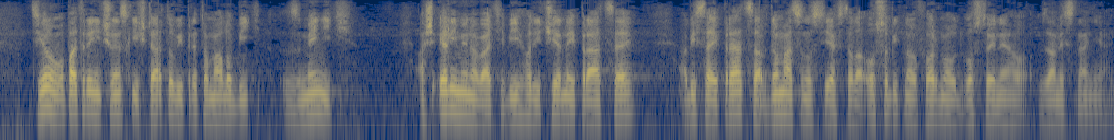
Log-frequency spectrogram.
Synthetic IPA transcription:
t͡sɪɛʎɔmɔpat̪ɾɛɲiːt͡ʃlɛnskiːxʃt̪aːt̪ɔʊbipɾɛt̪ɔmalɔbic | zmɛɲic | aʒɛliminɔʋaɟʋiːɦɔd̪it͡ʃɪɛɾnɛjpɾaːt͡sɛ | ʔabisaːjpɾaːt͡savd̪ɔmaːt͡snɔscɪaxst̪ala̰ʔɔsɔbit̪nɔʊfɔɾmɔʊd̪ʊɔst̪ɔjnɛːɦɔ̰zamɛst̪na̰ɲɪa̰

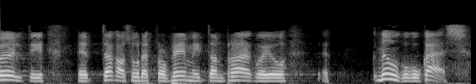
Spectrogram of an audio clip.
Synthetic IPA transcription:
ø̞ːld̪̥ie̞t̪ːˑvæɡ̥ɑsuːɾet̪̚pro̞b̥le̞ːmid̪̥o̞nprɑeɡ̥uju | nɤwko̞ɡ̥ukæːs

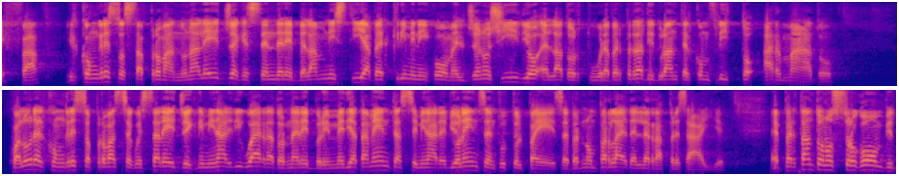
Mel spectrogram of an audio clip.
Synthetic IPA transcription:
fːa | ilkoŋɡɾɛsːost̪aːpːɾovand̪ounaled͡ʒːekest̪end̪eɾebːelamnist̪iːaperkɾiːminikoːmeild͡ʒenot͡ʃiːd̪joʔelat̪ort̪uːɾaperpɾet̪aːt̪id̪uɾant̪eilkoɱflit̪ːoarma̰ːt̪o | kwaloːɾailkoŋɡɾɛsːoapːɾovasːekwest̪aled͡ʒːeikɾiminaːlid̪iɡwɛrːat̪orneɾebːeɾoimːed̪jat̪ament̪easːeminaːɾevjolɛnt̪saint̪ut̪ːoilpaeːzepernomparlaːɾed̪elːerapːɾeza̰ʎːe | epːert̪ant̪onɔst̪ɾokɔmpit̪

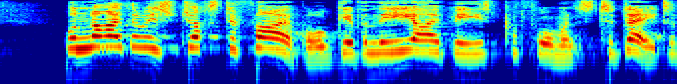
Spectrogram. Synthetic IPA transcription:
wɛlˠnaɪðə˞ɪzd͡ʒʌstɨfaɪəbəlˠɡɪvə̃nðiiaɪbiz̥pʰəfɔɹmə̃nstʰɨdeɪtə̃

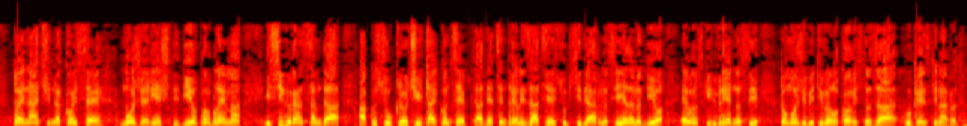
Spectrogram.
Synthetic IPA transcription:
t̪o̞ːje̞naːt͡ʃinːako̞jise̞mo̞ʒe̞ɾjeːʃi̥t̪id̪io̞pɾo̞ble̞ːma | isiɡuɾansamd̪a | a̰ko̞seukʎʲuːt͡ʃiit̪aːjko̞nt̪se̞pt̪ad̪e̞t̪se̞nt̪ɾalizaːt̪sijaisupsid̪iaːɾnost̪jeje̞d̪ano̞d̪̚ːio̞ | e̞ʋɾo̞pskixʋɾʲje̞ːd̪no̞st̪i | t̪o̞ːmo̞ʒebit̪iʋr̩lˠo̞ko̞ɾist̪no̞zaukɾajinskina̰ːɾo̰d̪

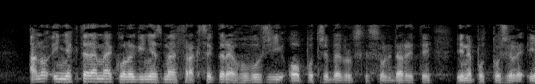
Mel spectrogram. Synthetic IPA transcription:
ʔano̞ʔɪɲɛkt̪ɛɾɛːmɛːko̞lɛɡɪɲɛzmɛːfɾakt͡sɛkt̪ɛɾɛːɦo̞vo̞riːʔo̞pot̪r̥ɛbjɛɛvɾopskɛːso̞lɪdaɾɪt̪ɪjɪnɛpo̞t̪̚po̞r̝ɪlɪ

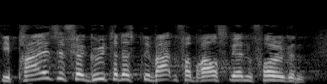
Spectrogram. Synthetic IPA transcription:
d̥iːpʁ̥aɪzəfyːɐɡyːtɐdɛspʁ̥ivaːtn̩fɛɐbʁaʊxsv̥eːɐdn̩fɔlɡən

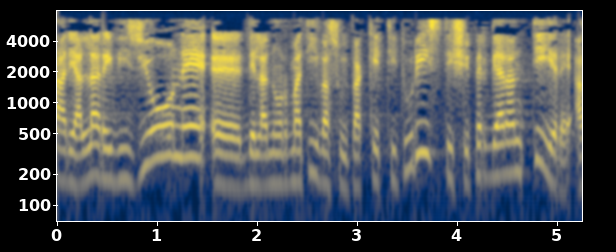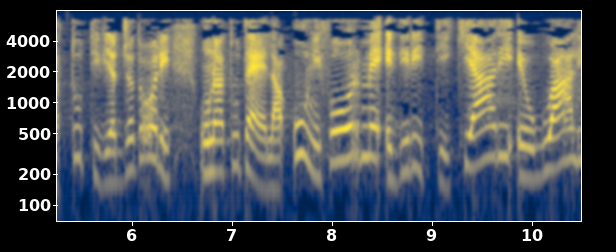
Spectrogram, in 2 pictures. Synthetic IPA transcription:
aːɾealːaɾevizjoːned̪elːanormat̪iːvasuipakːet̪ːit̪uɾist̪it͡ʃiperɡaɾant̪iːɾḛʔa̰t̪ːut̪ːiːvjad͡ʒːat̪oːɾiunat̪ut̪ɛːla̰uniformeʔed̪ːiɾit̪ːikjaːɾiʔeuɡwaːli

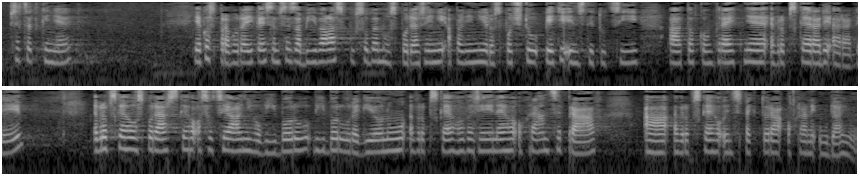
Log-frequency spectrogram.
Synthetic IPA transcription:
pr̥ɛt̪sɛt̪kɪɲɛ | jako̞spɾavo̞dajkajsɛmsɛzabiːvalaspuːso̞bɛmɦo̞spo̞dar̝ɛɲiːʔapl̩ɲɛɲiːɾo̞spo̞t͡ʃt̪upjɛcɪʔɪnst̪ɪt̪ut͡siːʔat̪o̞ko̞ŋkɾɛːt̪ɲɛʔɛvɾo̞pskɛːɾadɪʔaɾadɪ | ʔɛvɾo̞pskɛːɦoɦospo̞daːr̥skɛːɦo̞ʔaso̞t͡sɪaːlɲiːɦo̞viːboɾuviːbo̞ɾuɾɛɡɪo̞nuʔɛvɾo̞pskɛːɦo̞vɛr̝ɛjnɛːɦo̞ʔo̞xɾaːnt͡sɛpɾaːf | ʔaʔɛvɾo̞pskɛːɦo̞̰ʔɪnspɛkt̪o̞ɾaʔo̞xɾanɪʔuːdajṵː

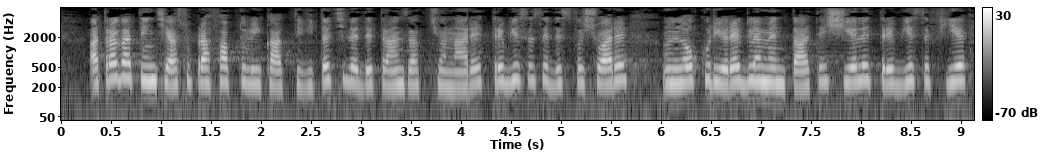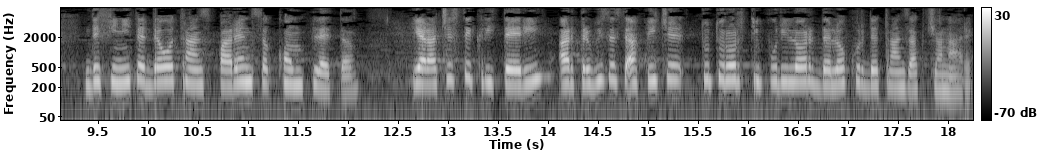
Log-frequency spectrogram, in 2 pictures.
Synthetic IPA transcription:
at̪ɾaɡat̪e̞nt̪sijaːsupɾafap̚t̪ulujkəak̚t̪ivit̪ət̪sile̞d̪e̞t̪ɾanzak̚t̪sio̞naɾe̞t̪ɾe̞buje̞səse̞d̪e̞sfəʃuaɾe̞ | ɨnlo̞kurʲre̞ɡle̞me̞nt̪at̪e̞ʃije̞le̞t̪ɾe̞buje̞səfije̞ | d̪e̞finit̪e̞d̪e̞o̞t̪ɾanspaɾe̞nt̪səko̞mple̞t̪ə | jaɾat͡ʃe̞st̪e̞kɾit̪e̞ɾiart̪ɾe̞buisəse̞aplit͡ʃe̞t̪ut̪uɾo̞rt̪ipuɾilo̞rd̪e̞lo̞kurʲd̪e̞t̪ɾanzakt̪sio̞naɾe̞̰

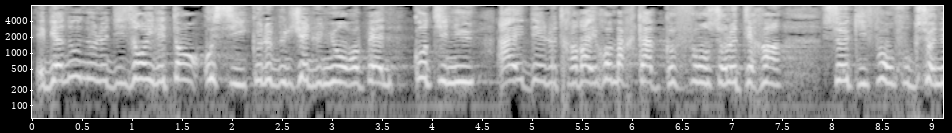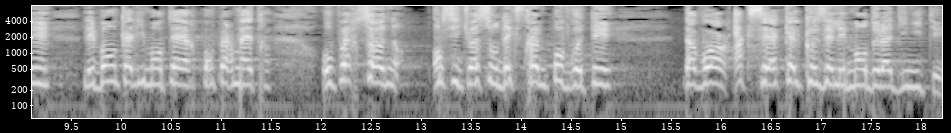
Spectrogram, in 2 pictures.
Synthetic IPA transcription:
ebjɛ̃nunuləd̪izɔ̃ilɛt̪ɑ̃osikələbyd̪ʒɛd̪əlynjɔ̃øʁɔpeɛnkɔ̃t̪iny | aed̪elət̪χavajʁəmaʁkabləkəfɔ̃syʁlət̪eʁɛ̃søkʲifɔ̃fɔ̃ksjɔne | lebɑ̃kalimɑ̃t̪ɛʁpuʁpɛʁmɛt̪χopɛʁsɔn | ɑ̃sit̪ɥasjɔ̃d̪ɛkst̪χɛmpovʁət̪e | d̪avwaʁaksɛakʲɛlkəzelemɑ̃d̪əlad̪iɲit̪e

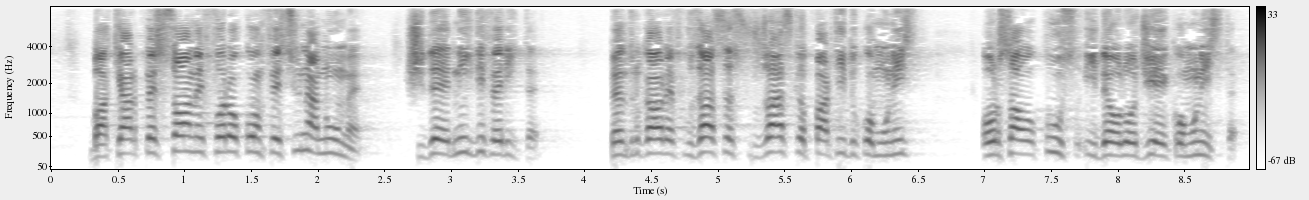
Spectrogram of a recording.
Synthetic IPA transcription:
bakʲarpe̞rsoane̞fəɾəo̞ko̞nfe̞siuneanume̞ | ʃid̪enijd̪ife̞ɾit̪e̞ | pe̞nt̪ɾukəawɾe̞fuzat̪səsuʒaskəpart̪id̪uko̞munist̪̚ | o̞rsawopusid̪e̞o̞lo̞d͡ʒije̞jko̞munist̪e̞

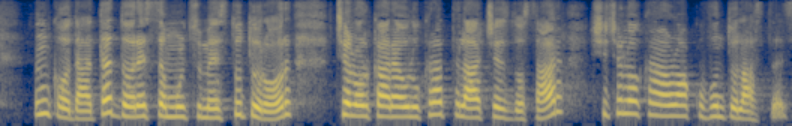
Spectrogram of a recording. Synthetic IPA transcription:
ɨŋkəod̪at̪əd̪o̞ɾe̞sksəmult̪sume̞sk̚t̪ut̪uɾo̞rt͡ʃe̞lo̞rkaɾe̞awlukɾat̪laːt͡ʃe̞st̪d̪o̞sar | ʃit͡ʃe̞lo̞rkaɾeawlat̪̚kuvɨnt̪ulast̪ə̰z̥ʲ

